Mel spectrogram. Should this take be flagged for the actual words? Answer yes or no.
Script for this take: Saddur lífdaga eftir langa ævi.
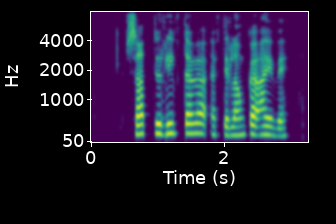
no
